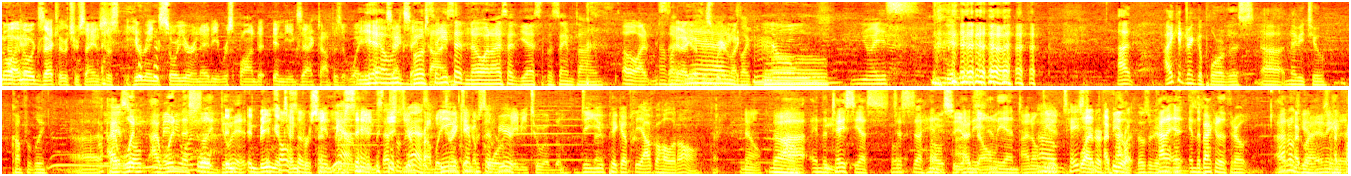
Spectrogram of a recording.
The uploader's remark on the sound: we are on location at a local establishment in Arlington that we all frequent often, Kool Keg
